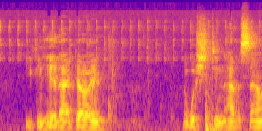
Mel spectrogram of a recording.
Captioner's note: timer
